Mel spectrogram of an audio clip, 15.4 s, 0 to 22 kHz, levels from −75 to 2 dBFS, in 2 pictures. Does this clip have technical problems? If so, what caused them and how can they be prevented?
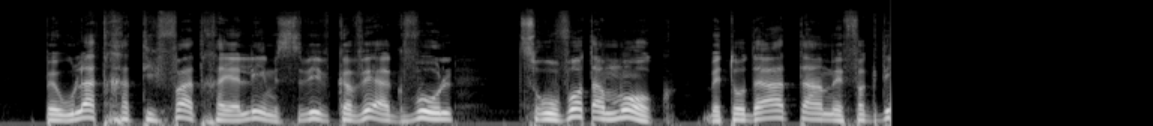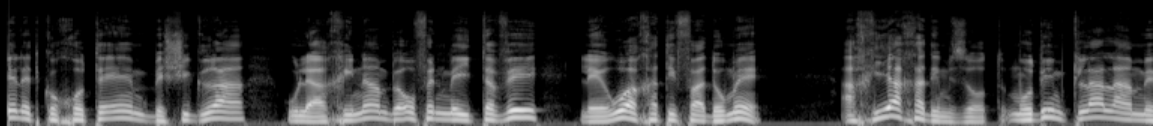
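Yes. An audio dropout to silence runs from 5.94 to 7.74 s: about 1.8 s of silence with no room tone, likely from lost input while recording continued. Secure cables and disable stray mutes.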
